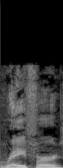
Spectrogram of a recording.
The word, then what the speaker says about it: Rafer: I almost called him Raper just out of like it's just easier to say Raper than raer for some reason it's a easy the p is easier than the F to to pronounce my seventh grade math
